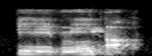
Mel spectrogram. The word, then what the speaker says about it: EMEA: say it like this, me. EMEA. Okay.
